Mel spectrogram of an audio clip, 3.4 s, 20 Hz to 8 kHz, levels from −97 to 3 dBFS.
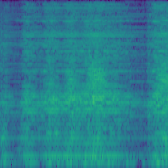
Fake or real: fake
